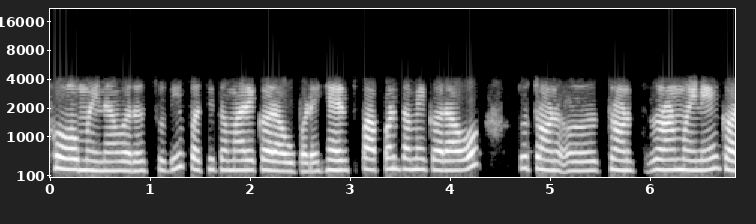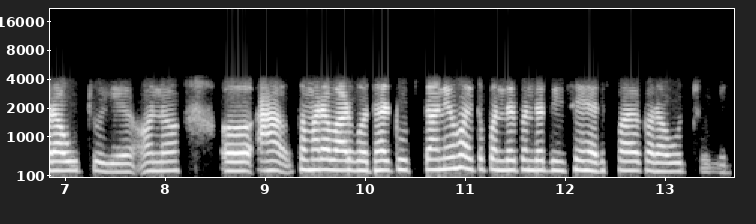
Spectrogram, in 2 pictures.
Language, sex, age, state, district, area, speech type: Gujarati, female, 18-30, Gujarat, Ahmedabad, urban, conversation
